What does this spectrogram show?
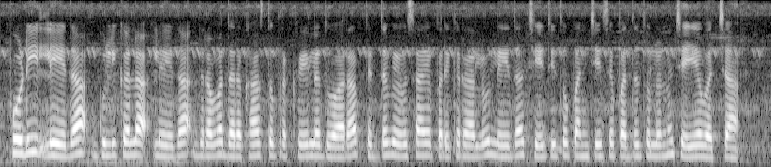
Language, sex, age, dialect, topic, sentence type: Telugu, female, 25-30, Central/Coastal, agriculture, question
